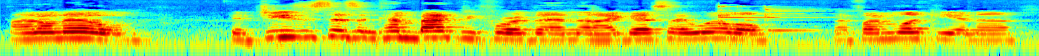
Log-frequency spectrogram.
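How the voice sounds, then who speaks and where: A woman's voice: a little high, steady tone, normal speed, faint music behind, low-quality recording. A woman in her twenties with an American accent, chatting casually and teasingly, asking simple questions and repeating answers back. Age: 20s. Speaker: vlogger interviewing grandfather.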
